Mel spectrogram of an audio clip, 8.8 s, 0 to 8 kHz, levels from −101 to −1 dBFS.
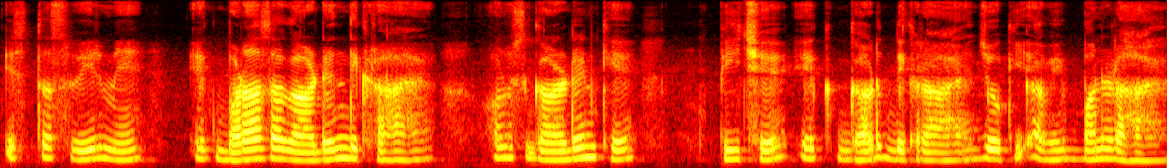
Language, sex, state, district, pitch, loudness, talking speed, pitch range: Hindi, male, Uttar Pradesh, Varanasi, 165 Hz, -21 LUFS, 170 wpm, 155-175 Hz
